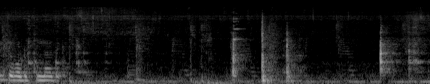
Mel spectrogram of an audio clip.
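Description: Chopped garlic sizzling gently in hot oil in a nonstick wok, with a few sharp clicks of a spatula against the pan in the second half.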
